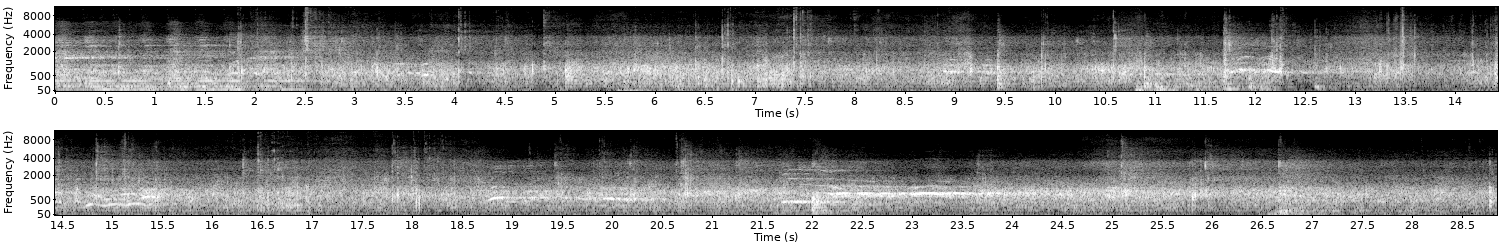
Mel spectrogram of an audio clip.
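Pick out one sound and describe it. Skates scrape and carve across the ice in a large echoing rink.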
